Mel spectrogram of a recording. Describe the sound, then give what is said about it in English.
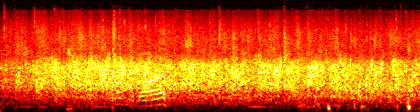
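Loud, sustained applause from a Philadelphia library audience greets an author of a book on genius, a dense even wash of clapping with a faint voice briefly audible under it. “let's give a warm Philadelphia welcome to a man who combines all of the genius qualities that are in his book”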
